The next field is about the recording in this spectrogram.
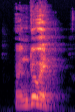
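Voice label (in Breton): "un doue", Breton; petit precis de prononciation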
